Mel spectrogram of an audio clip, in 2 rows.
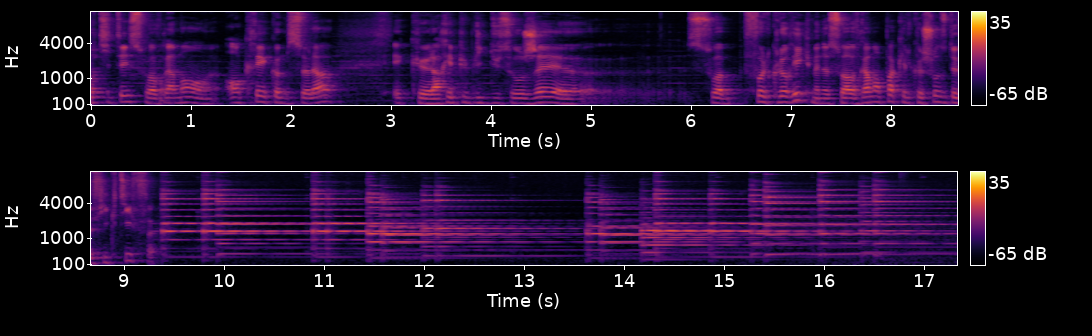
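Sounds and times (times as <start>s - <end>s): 
speech: 0.0s - 5.3s, 6.0s - 9.6s
wall clock chiming a slow bell-like melody: 9.4s - 17.3s.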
